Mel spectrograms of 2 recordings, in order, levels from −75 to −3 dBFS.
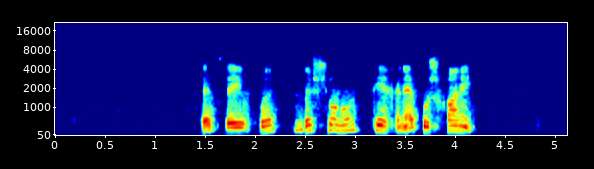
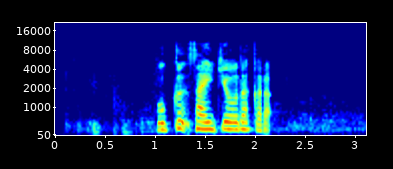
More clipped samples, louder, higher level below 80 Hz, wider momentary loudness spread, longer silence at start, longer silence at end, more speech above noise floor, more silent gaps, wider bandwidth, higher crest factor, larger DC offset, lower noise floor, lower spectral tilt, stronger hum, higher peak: neither; first, -19 LUFS vs -24 LUFS; about the same, -76 dBFS vs -76 dBFS; about the same, 8 LU vs 10 LU; first, 1.45 s vs 0.4 s; about the same, 0.95 s vs 0.95 s; first, 54 dB vs 29 dB; neither; second, 6.2 kHz vs 11 kHz; about the same, 18 dB vs 22 dB; neither; first, -72 dBFS vs -55 dBFS; first, -7 dB/octave vs -4 dB/octave; neither; first, -2 dBFS vs -6 dBFS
